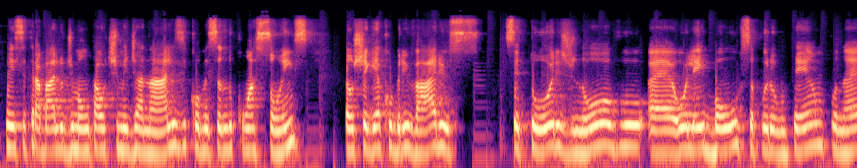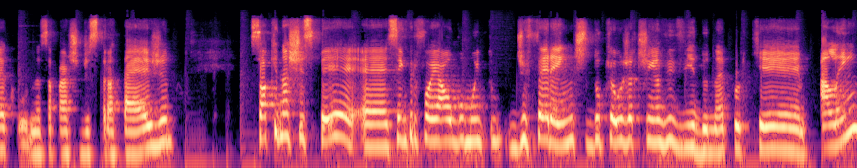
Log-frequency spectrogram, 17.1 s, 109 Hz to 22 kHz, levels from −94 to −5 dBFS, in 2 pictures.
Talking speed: 170 wpm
